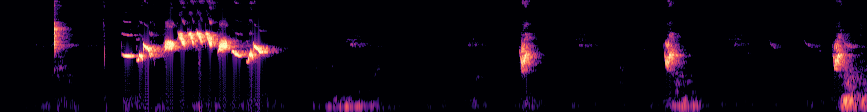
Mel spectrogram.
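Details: Tledekan gunung (blood-breasted flowerpecker) song used as a lure to train young or adult birds: a rapid high twittering phrase of thin wavering notes, then sharp single chips every second or so with long silences between.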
